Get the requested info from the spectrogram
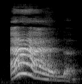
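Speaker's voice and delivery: sharp loud call of the name; shocked exclamation. Acted. Guardian cutting off the furious girl, shocked loud exclamation. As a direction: stop her short in alarm. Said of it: "exclaimed Marilla in consternation".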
